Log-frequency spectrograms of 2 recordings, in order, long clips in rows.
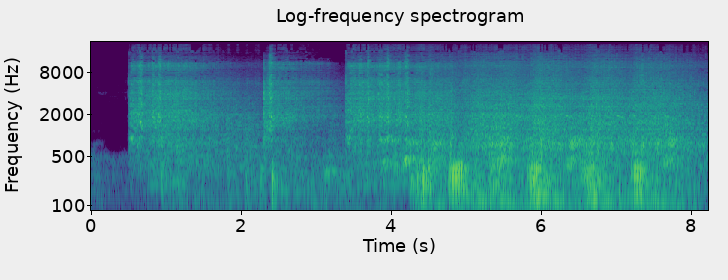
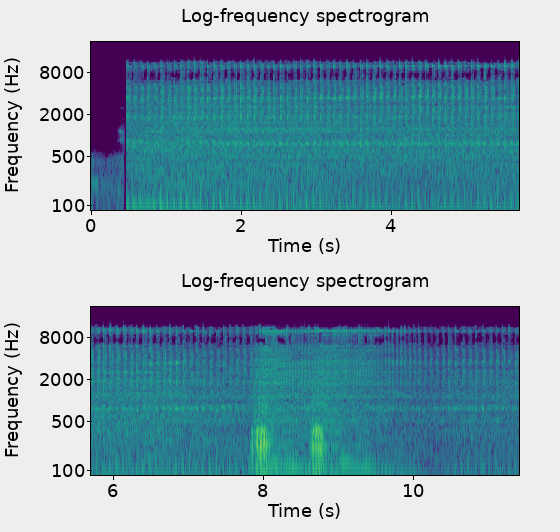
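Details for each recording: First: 160cc single-cylinder motorcycle previously with engine noise, after fix: starter whirs, engine catches and settles into even idle with no knock or rattle; normal idle. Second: 160 single-cylinder motorcycle, 63,000 km, at idle: sharp fast metallic ticking on each firing beat; sudden loud valve tappet noise, fixed in half an hour without opening the engine.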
